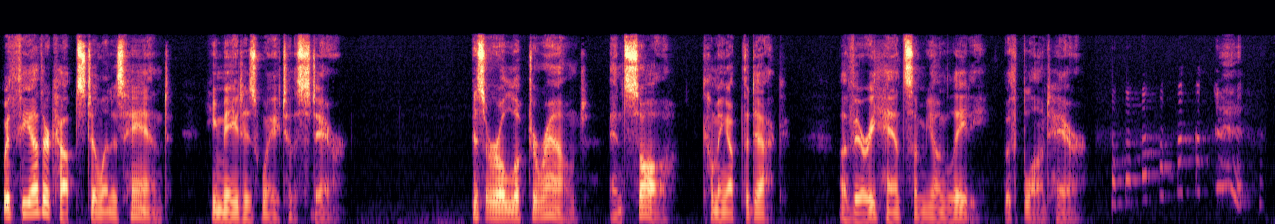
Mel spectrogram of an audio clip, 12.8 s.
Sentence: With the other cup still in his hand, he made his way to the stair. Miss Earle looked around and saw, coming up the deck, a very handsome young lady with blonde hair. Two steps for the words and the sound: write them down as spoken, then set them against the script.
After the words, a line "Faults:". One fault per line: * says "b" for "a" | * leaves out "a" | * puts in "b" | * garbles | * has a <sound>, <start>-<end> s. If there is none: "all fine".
With the other cup still in his hand, he made his way to the stair. Miss Earle looked around and saw, coming up the deck, a very handsome young lady with blonde hair.
Faults:
* has a laugh, 11.1-12.7 s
